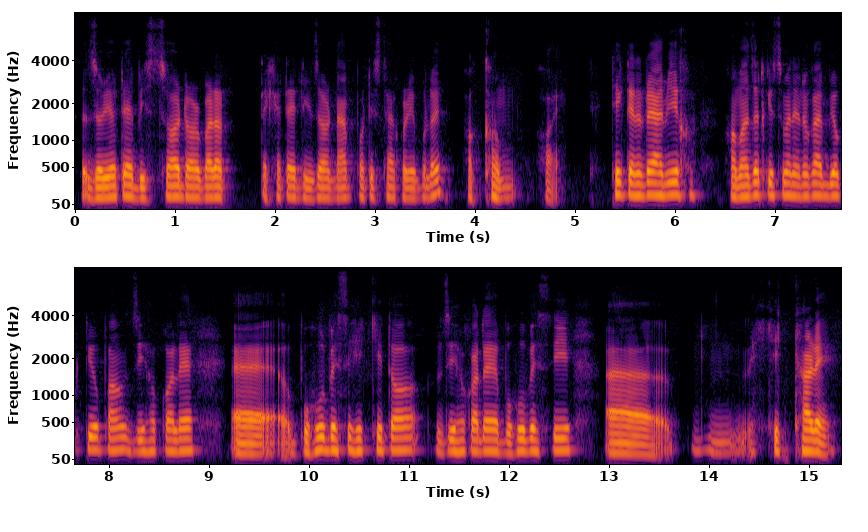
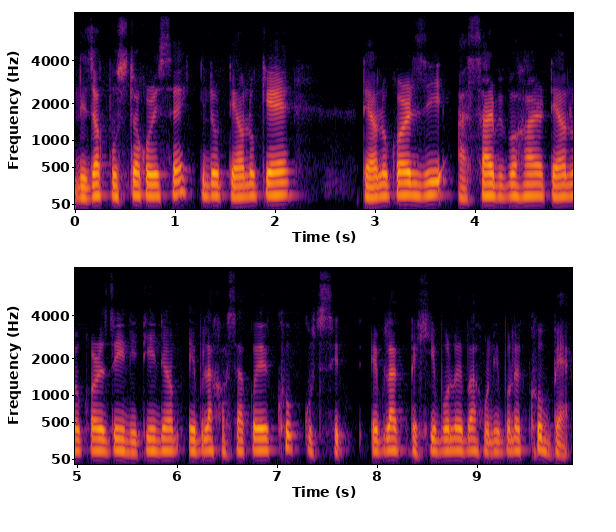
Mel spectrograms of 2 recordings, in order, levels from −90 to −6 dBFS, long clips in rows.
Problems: constant background noise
